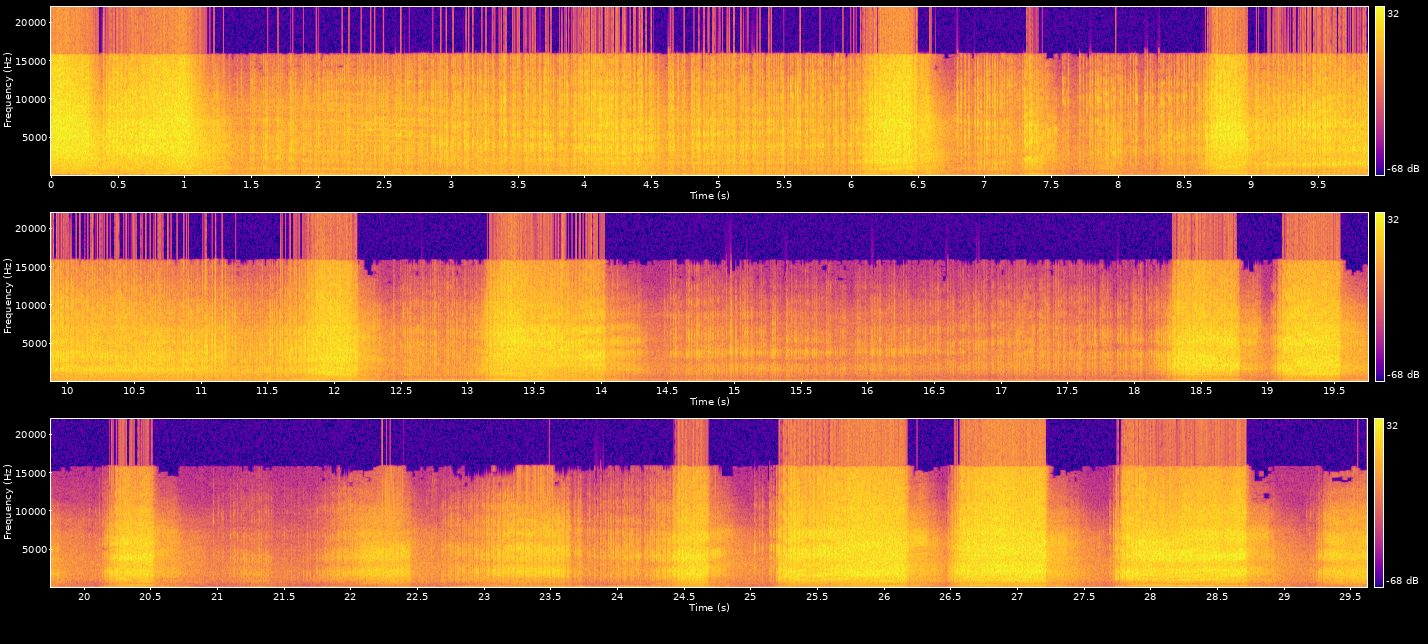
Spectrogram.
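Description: Monster truck engine running hard, its pitch climbing and dropping with the throttle. Near the middle it settles briefly to a lower, steadier note, then breaks into a series of short, sharp throttle blips about once a second.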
